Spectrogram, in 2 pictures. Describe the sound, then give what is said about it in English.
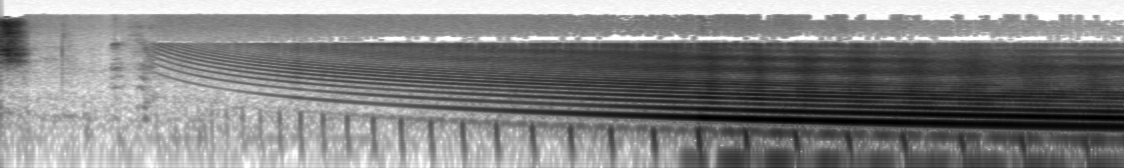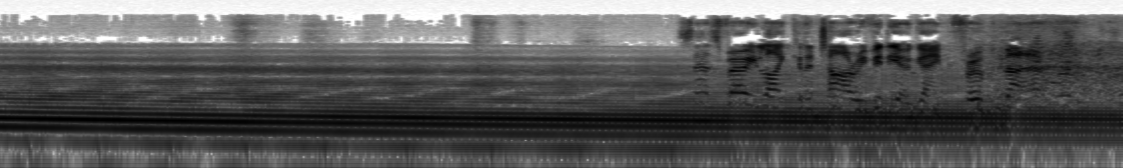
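A sonification of the Big Bang, a sound originally far too deep to hear, boosted in frequency a million times: a harmonic-rich synthetic tone that slides steadily downward in pitch and swells into a loud, sustained roaring hum, with a harsher noisy texture toward the end. “So that's actually been boosted in frequency by a million times for you to hear it.”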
